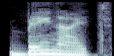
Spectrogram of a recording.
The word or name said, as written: bainite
